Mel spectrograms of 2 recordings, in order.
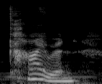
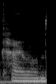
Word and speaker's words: Chiron: Chiron um which it turns out is actually pronounced Kiron not Kiron so for all this time I've been pronouncing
